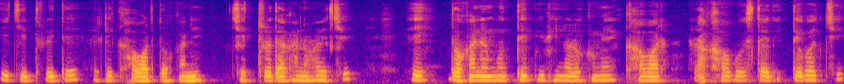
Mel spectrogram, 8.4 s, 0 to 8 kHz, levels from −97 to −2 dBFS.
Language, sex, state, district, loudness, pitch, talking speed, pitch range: Bengali, male, West Bengal, Jalpaiguri, -20 LUFS, 150 Hz, 135 wpm, 145-155 Hz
